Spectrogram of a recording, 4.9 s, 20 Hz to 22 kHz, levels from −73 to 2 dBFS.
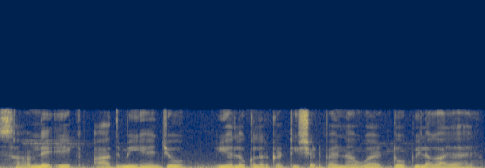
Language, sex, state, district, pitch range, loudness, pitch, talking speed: Hindi, male, Uttar Pradesh, Lucknow, 125-135 Hz, -16 LUFS, 130 Hz, 200 wpm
